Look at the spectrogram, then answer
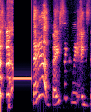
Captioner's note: laughing; test pattern beeping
